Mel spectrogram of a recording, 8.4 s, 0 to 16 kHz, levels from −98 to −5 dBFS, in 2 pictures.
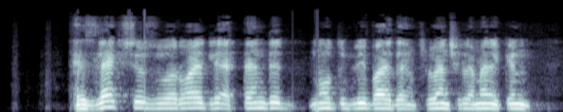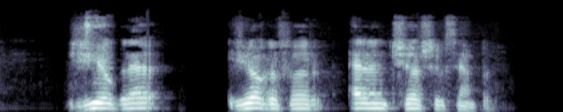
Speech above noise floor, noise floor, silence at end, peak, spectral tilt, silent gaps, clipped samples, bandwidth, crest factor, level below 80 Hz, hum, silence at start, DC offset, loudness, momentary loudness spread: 56 dB; -73 dBFS; 0.55 s; 0 dBFS; -5.5 dB/octave; 5.63-5.92 s; under 0.1%; 9.4 kHz; 18 dB; -56 dBFS; none; 0.55 s; under 0.1%; -17 LUFS; 8 LU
